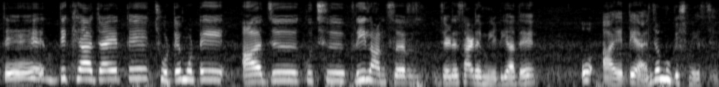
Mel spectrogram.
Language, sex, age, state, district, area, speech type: Dogri, female, 30-45, Jammu and Kashmir, Jammu, urban, spontaneous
